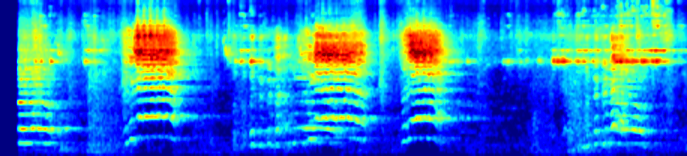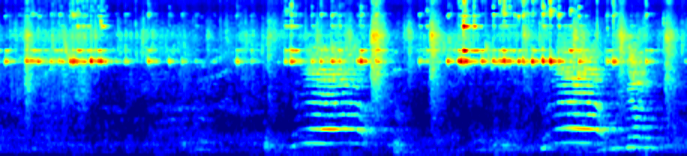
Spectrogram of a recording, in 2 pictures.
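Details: Beetal goats on a farm; loud wavering bleats with rich harmonics, several in quick succession early on, then more bleats from other goats later, overlapping each other, with faint background chatter.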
